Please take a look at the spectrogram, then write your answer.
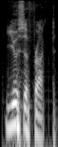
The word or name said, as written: usufruct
